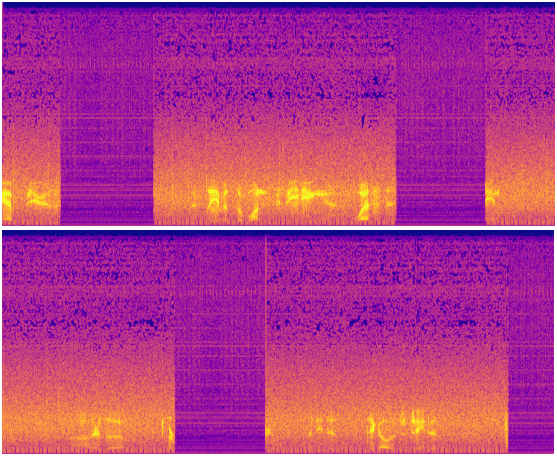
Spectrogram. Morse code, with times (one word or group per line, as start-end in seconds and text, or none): none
